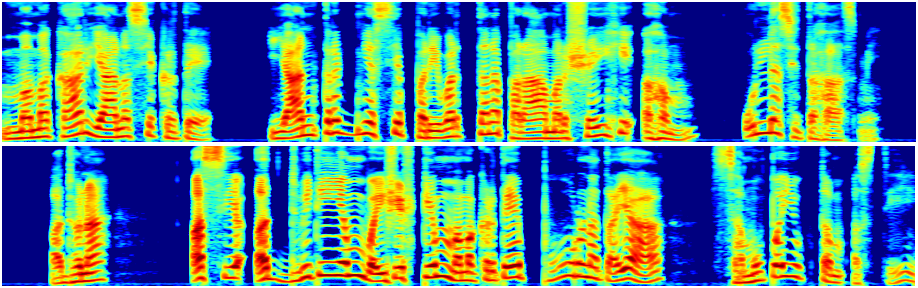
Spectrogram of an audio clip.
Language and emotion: Sanskrit, happy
